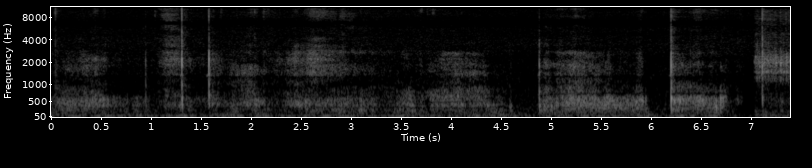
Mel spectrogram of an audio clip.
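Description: Fingertips and long nails tap and scratch the lid of a small white and gold marble-print cardboard keepsake box resting on a wooden table. Soft, papery scratching rises and falls in steady bursts centred around 500 Hz, broken by a few sharp, bright taps that die away quickly.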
